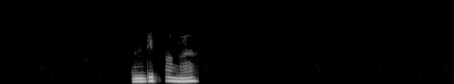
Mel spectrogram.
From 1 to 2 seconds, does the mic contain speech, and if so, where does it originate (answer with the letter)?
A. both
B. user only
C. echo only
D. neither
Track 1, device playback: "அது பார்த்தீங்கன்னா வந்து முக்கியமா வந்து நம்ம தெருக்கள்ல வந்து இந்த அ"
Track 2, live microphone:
B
